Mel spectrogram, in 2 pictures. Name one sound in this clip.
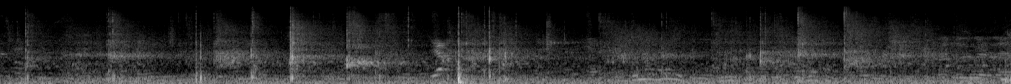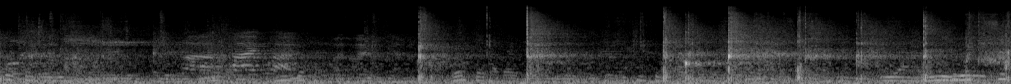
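Sneakers squeak on the court floor.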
